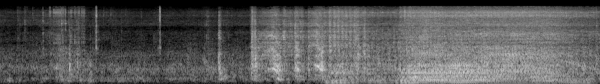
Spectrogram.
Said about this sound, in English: And then here we go on this piece of motorcycle.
